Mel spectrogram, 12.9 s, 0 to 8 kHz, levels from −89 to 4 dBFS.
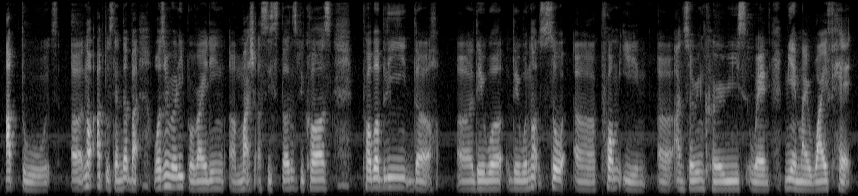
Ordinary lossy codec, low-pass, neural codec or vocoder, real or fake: none; none; none; real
